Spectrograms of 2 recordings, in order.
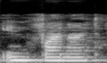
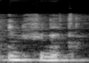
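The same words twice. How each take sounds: First: The word ends like 'finite', stress on second syllable. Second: The word ends like 'definite', stress on first syllable. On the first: "I like to use the pronunciation infinite just so that you can remember easily that finite and infinite work together" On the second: "You can pronounce the word infinite"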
